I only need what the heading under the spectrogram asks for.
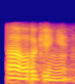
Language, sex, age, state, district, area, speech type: Tamil, male, 18-30, Tamil Nadu, Coimbatore, rural, conversation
